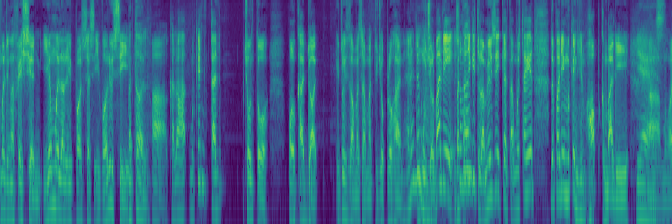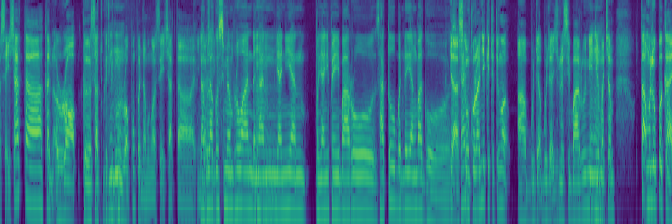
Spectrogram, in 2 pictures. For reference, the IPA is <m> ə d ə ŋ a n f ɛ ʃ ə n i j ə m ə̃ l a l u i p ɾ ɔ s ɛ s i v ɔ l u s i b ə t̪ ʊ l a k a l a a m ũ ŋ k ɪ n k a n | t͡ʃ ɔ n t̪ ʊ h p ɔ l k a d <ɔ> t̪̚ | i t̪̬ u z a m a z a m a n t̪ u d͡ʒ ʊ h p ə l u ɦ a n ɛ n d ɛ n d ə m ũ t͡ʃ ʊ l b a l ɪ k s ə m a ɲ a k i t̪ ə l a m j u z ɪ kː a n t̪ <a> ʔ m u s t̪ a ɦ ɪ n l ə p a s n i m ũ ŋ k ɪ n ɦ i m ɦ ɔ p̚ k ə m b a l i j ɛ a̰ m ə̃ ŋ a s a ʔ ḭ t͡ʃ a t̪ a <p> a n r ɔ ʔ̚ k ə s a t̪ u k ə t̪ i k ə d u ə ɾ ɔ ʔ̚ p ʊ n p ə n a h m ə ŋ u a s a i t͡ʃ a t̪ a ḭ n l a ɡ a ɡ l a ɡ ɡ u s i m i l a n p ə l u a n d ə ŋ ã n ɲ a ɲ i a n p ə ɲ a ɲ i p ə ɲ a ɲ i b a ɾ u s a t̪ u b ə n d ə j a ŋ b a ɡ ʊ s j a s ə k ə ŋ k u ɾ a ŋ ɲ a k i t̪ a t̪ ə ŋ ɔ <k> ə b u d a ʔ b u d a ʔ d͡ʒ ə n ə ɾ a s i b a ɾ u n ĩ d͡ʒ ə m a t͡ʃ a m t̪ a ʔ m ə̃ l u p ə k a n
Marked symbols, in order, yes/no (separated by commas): yes, yes, yes, no, no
